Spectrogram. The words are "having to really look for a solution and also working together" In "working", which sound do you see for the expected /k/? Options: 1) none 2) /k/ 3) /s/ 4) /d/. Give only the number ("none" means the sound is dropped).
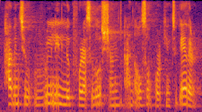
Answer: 2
